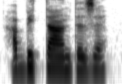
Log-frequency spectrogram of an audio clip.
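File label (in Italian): "abitantes", sarda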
